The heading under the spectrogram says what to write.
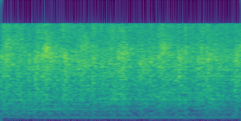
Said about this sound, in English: Let's give our pastor a big hand clap as he comes this morning.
